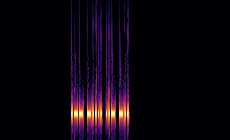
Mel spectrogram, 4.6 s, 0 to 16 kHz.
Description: Morse code, heard as a keyed tone, about 42 wpm, 700 Hz. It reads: W6UD
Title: USA Call Signs - 4 Characters - 45wpm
